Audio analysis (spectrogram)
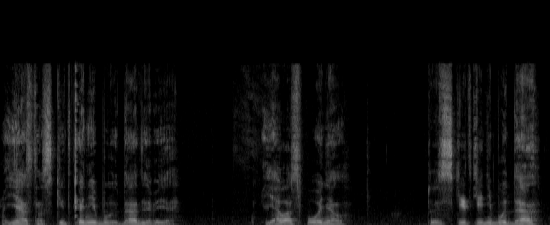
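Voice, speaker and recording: A man making a deadpan prank call as a demanding customer, nagging and repeating himself in a pushy way. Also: on the low side, moderate pace, breathy edge, no room sound. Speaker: prank caller.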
